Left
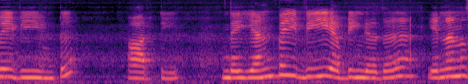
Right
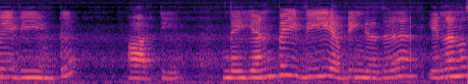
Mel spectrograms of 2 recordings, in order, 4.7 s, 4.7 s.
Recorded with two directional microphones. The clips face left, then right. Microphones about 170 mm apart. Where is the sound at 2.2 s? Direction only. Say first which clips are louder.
Left 6 dB; 70° left (ahead or behind).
